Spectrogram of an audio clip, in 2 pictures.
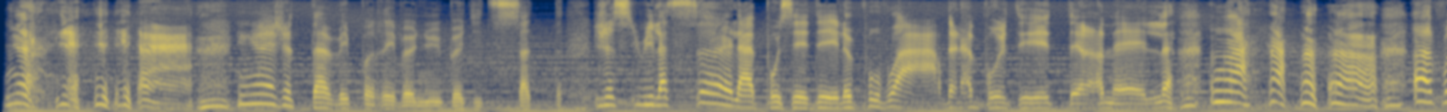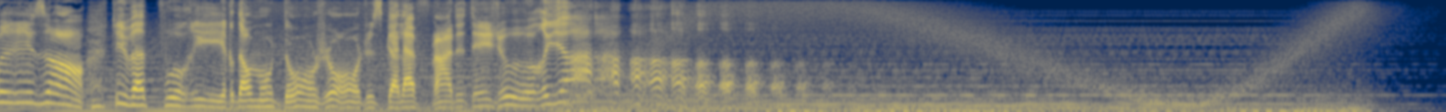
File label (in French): Personnage Sorciere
